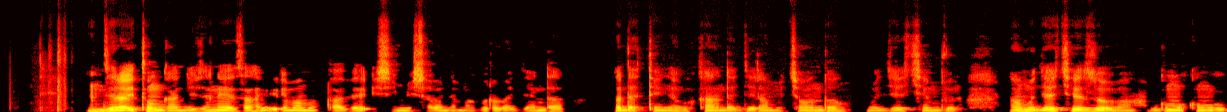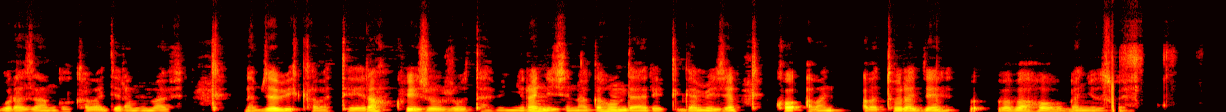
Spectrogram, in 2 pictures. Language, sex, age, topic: Kinyarwanda, male, 18-24, education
